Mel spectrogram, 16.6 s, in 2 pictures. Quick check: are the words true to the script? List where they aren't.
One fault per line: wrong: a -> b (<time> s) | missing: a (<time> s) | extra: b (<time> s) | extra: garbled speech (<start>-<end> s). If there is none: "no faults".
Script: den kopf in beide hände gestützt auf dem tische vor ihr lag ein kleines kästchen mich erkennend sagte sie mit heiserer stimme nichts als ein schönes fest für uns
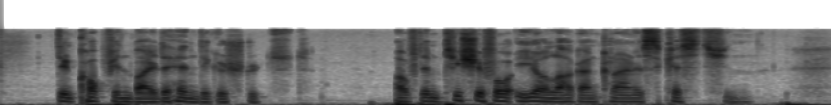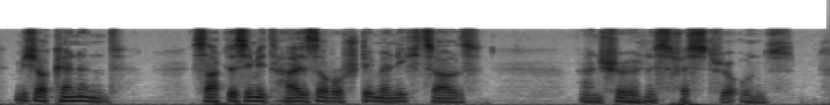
no faults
